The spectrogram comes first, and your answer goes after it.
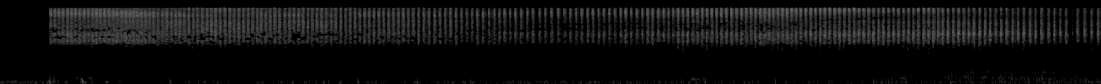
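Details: Sudden onset of a sustained, rapid, hissing rattle from a western diamondback rattlesnake, kept up at an even intensity for about ten seconds with faint low rumbling behind.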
